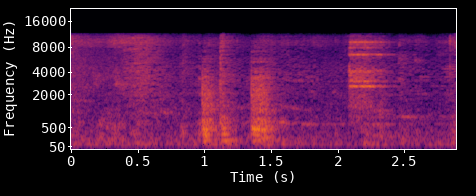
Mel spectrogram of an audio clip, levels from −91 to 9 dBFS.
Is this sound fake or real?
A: fake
